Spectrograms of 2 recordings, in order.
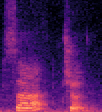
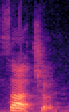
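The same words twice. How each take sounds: First: Sachan split sa, pause, chon; teacher separating the syllables of Sachan. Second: Said in the usual way. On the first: Shown as a demonstration. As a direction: clear gap inside Sachan. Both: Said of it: "तीन तीन syllable बने हैं".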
